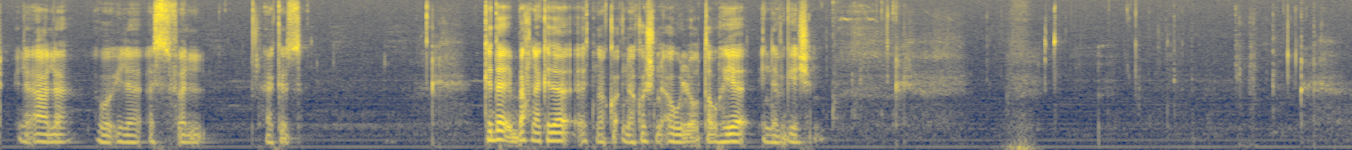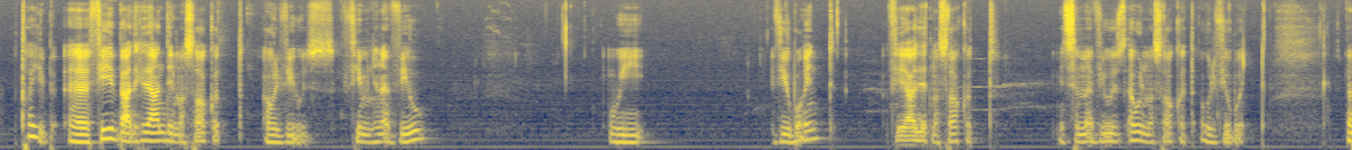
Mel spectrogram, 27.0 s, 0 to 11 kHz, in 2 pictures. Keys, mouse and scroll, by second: 8.8 click, 12.4 ctrl+F9, 12.6 ctrl+F10, 15.8 alt+middle click, 17.0-25.7 drag.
